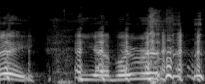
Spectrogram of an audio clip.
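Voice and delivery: tough-guy Italian mobster voice. Retelling own past question to a woman: imitating an italian mobster. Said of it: "an Italian mobster".

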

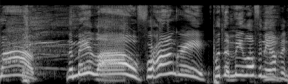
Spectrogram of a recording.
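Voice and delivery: very high-pitched, shrill, loud hollering. Retelling how a man yells to his mom, retelling a man yelling. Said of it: "he yells like".

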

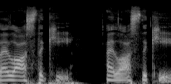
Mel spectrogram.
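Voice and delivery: normal talking voice

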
